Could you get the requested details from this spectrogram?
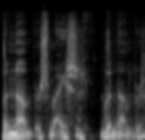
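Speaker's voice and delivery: breathed out, half-whispered. Showing the way he usually does a Matthew McConaughey impression. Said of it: "my Matthew McConaughey is usually like".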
